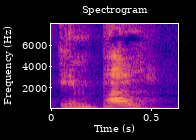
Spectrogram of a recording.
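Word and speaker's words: Imphal: northeast india with the city of impal you see that i think the age is silent in india i don't know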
